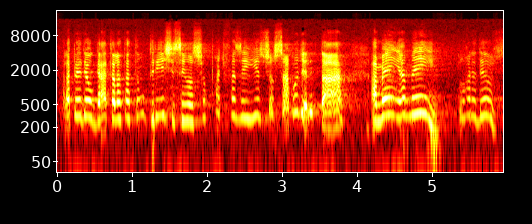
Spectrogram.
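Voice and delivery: soft, conversational chat with God; intimate casual prayer. Retold or imitated. Driver praying for Carol's lost cat, intimate casual prayer. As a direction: pray quietly, as if talking to your dad. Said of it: "muitas vezes eu falo".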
